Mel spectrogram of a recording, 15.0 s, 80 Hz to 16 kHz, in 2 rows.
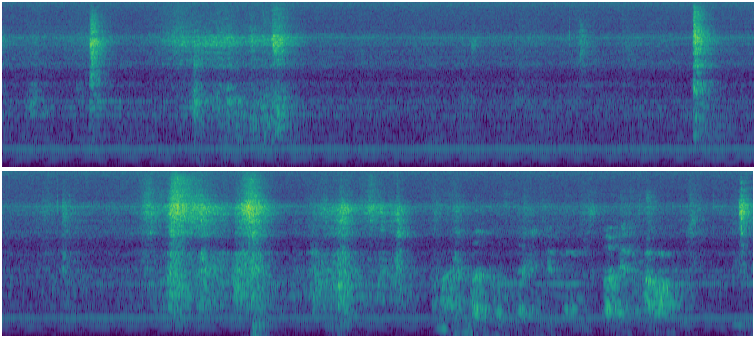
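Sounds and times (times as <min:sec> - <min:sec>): machinery humming: 0:08.6 - 0:15.0.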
